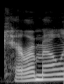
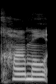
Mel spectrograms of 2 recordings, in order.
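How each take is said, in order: First: The word is said with three syllables. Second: The word is said with two syllables. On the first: The speaker calls it right. "is best" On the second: The speaker calls it wrong. "is worst"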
